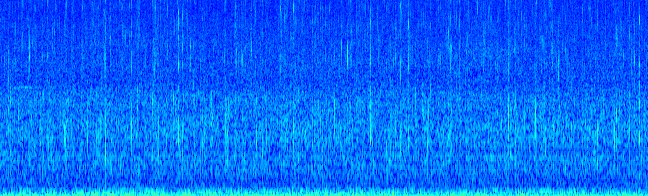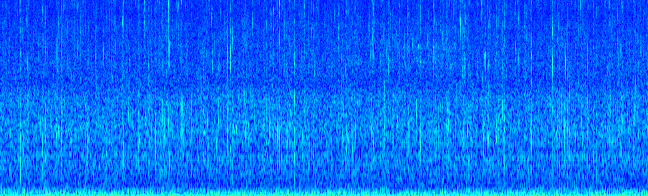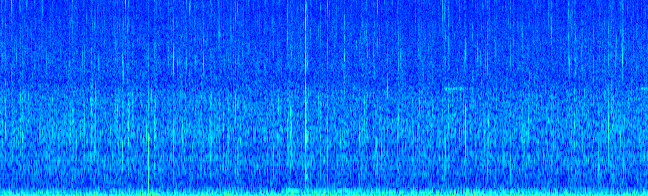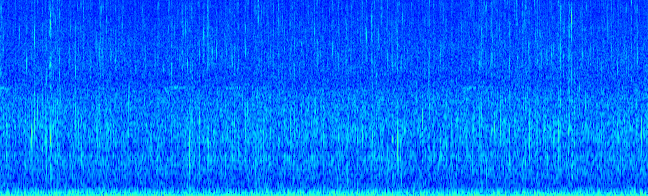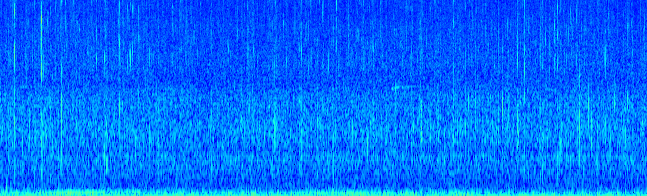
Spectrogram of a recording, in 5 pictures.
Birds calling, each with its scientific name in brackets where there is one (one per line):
Blue Jay (Cyanocitta cristata)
